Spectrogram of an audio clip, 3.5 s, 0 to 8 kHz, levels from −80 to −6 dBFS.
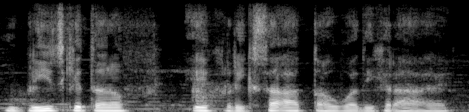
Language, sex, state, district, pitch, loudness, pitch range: Hindi, male, Bihar, West Champaran, 115 Hz, -17 LUFS, 105-120 Hz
